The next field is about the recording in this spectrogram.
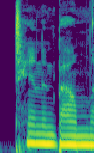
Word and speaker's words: Tannenbaum: Tannenbaum, like the Christmas song, oh, Tannenbaum. It's spelled exactly the same.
